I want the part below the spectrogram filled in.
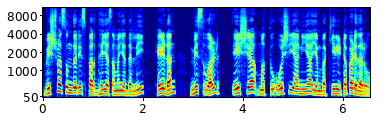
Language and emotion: Kannada, neutral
